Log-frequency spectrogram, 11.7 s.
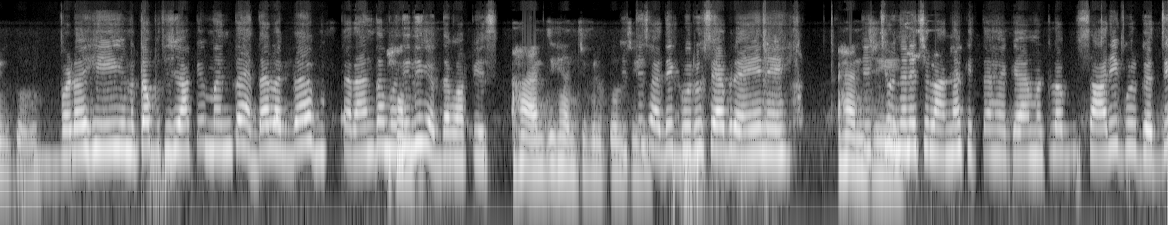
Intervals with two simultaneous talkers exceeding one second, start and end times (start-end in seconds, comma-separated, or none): none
